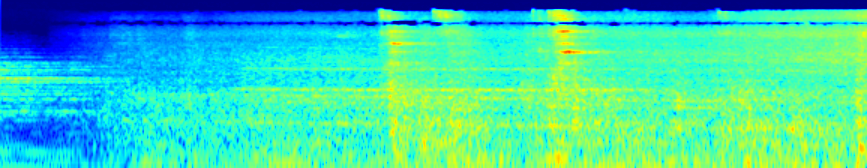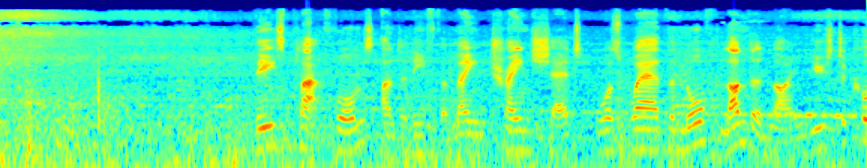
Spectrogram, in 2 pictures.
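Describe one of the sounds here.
A train rumbles into a station and rolls to a stop.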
